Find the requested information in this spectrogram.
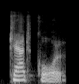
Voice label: "catcall", Indian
